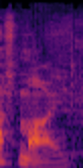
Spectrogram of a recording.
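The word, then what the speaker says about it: Aphmau: Yeah, Afmau. But it's spelled APH.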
